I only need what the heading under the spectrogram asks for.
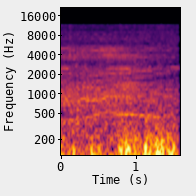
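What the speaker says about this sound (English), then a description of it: "we're getting a constant beep now" A steady high-pitched low-voltage alarm tone from a drone's LiPo battery sounds continuously over low rumbling motor noise, faint and unbroken throughout.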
